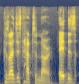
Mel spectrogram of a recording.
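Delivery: ordinary delivery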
